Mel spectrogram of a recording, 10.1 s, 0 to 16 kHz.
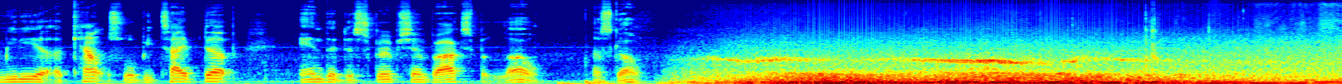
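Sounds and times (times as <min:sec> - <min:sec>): loud low rumble: 0:05.0 - 0:10.0.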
